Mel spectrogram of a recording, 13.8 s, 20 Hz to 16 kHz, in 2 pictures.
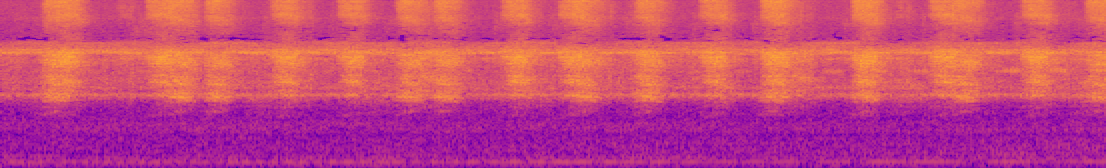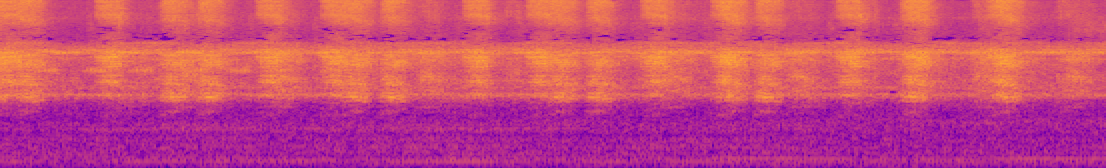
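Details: Crickets in the woods at night, recorded September 2, 2023 on a Samsung Galaxy S22 Ultra phone with a Shure MV88+ stereo microphone; high pulsing chirps swelling and fading roughly twice a second over a steady shrill band, low hum beneath.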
